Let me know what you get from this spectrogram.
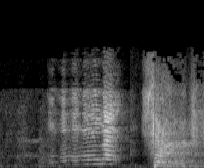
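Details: White baby goat screaming loudly after its owner urges it to give all it's got; a harsh, strained cry rising to a shrill burst, followed by a man's voice.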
